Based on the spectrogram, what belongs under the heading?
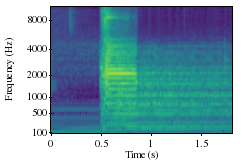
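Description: A sustained, effects-laden guitar tone swells suddenly into a bright, dense wash of layered octaves from a 3-octave reverb algorithm mixing the original signal with plus one and minus one octaves, then lingers as a shimmering reverb tail, with no talking.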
